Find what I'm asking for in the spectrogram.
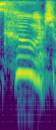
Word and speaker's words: Couch: There is a street in downtown Portland and a lot of stuff that is spelled C-O-U-C-H. And so I would go around and ask people like, hey, that's where are we on Couch Street? Well, it's Cooch. Apparently, it's like a guy who's been like around here and is very well known, and that's how they can tart.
